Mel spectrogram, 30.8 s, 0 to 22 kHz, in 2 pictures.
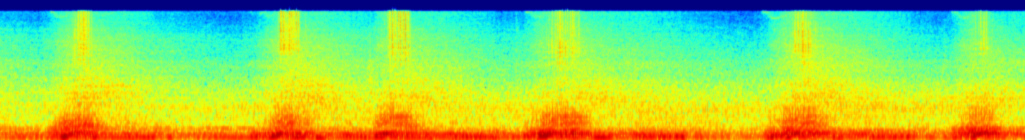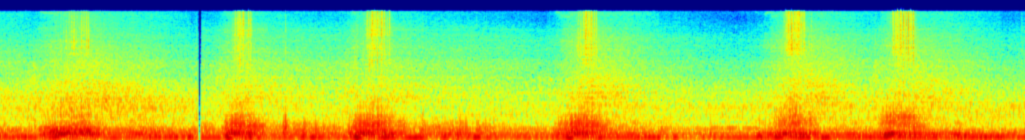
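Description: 2018 Ford F-150 engine revved over and over in short blips, each rising and dropping back to idle about every two to three seconds. It is heard through a custom true dual exhaust with Magnaflow large-case stainless mufflers and twin staggered tips.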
